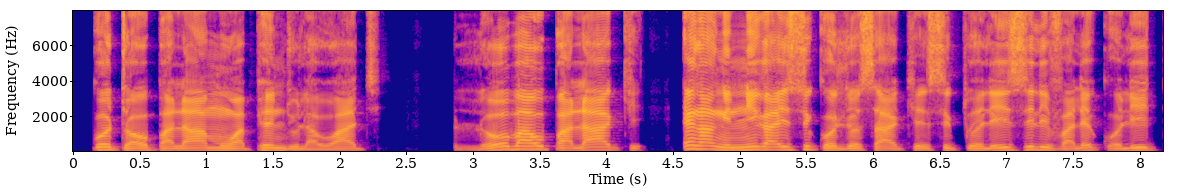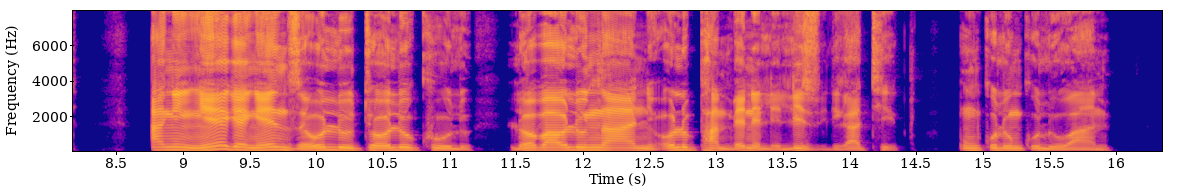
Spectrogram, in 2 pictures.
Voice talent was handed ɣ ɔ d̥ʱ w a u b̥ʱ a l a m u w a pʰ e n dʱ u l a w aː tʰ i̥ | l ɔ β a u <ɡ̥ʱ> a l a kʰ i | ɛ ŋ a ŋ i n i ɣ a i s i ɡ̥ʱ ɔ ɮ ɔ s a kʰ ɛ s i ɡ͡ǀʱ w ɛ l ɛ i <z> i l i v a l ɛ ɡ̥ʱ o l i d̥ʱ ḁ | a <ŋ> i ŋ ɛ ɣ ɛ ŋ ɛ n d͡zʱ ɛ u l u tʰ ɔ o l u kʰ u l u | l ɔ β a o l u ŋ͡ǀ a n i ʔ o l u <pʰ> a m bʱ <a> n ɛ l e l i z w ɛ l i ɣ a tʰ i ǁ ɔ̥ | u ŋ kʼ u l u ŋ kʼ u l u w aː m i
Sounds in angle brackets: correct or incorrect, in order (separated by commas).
incorrect, incorrect, correct, correct, incorrect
